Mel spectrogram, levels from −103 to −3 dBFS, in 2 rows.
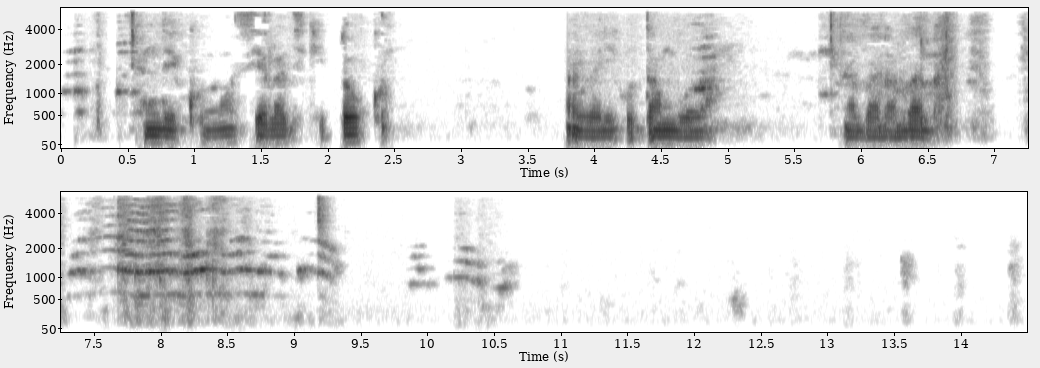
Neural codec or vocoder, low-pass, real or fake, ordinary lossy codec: none; 5.4 kHz; real; MP3, 32 kbps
